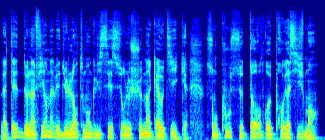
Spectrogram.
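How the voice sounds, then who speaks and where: Deep-voiced male audiobook narrator. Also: breathy edge, no room sound, studio quality. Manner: measured, even literary reading.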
